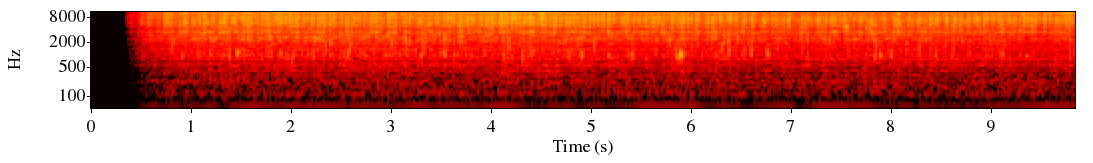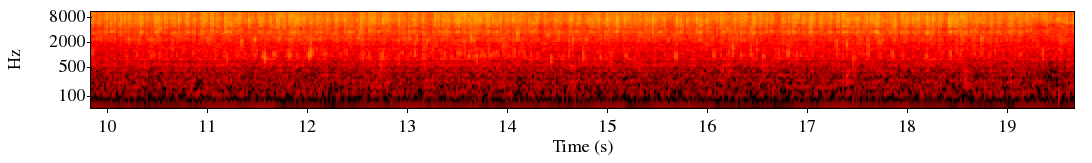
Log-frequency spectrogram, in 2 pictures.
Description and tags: Boiling water
Water at boiling point.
